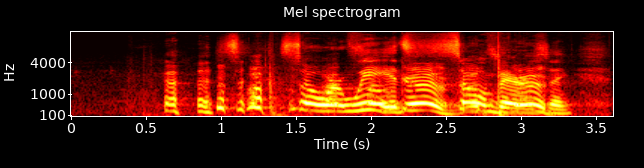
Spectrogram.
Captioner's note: laughter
